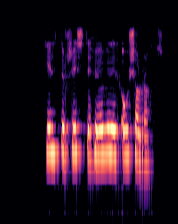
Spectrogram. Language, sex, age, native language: Icelandic, other, 30-39, Icelandic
